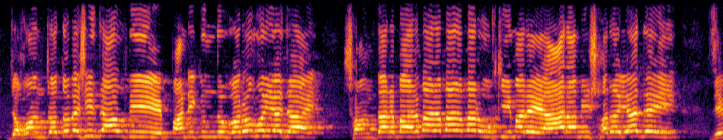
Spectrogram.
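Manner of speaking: high sing-song sermon chant; melodic preaching. Retold or imitated. Preacher retelling Omar questioning a mother, melodic preaching.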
